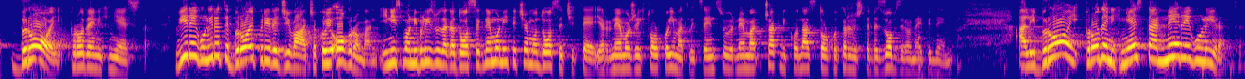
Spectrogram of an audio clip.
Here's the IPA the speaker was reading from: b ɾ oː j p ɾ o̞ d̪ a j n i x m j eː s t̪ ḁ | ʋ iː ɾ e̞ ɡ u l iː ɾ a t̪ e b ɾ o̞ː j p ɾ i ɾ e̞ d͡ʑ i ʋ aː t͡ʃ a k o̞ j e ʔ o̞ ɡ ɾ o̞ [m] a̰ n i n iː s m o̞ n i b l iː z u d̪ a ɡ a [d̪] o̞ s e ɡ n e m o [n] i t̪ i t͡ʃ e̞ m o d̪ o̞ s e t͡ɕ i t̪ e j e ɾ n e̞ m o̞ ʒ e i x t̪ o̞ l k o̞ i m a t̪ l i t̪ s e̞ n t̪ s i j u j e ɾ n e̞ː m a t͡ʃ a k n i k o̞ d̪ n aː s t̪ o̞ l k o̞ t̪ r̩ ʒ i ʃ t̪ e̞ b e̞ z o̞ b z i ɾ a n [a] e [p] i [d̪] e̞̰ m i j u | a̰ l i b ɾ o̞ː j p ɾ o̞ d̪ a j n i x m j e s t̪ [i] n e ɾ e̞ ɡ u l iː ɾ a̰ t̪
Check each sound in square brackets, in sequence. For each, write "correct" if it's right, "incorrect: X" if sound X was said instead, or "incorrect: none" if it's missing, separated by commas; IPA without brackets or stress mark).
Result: correct, correct, correct, correct, correct, correct, incorrect: a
